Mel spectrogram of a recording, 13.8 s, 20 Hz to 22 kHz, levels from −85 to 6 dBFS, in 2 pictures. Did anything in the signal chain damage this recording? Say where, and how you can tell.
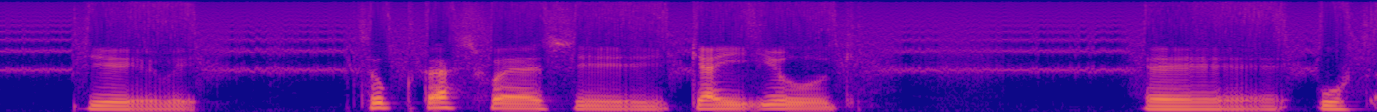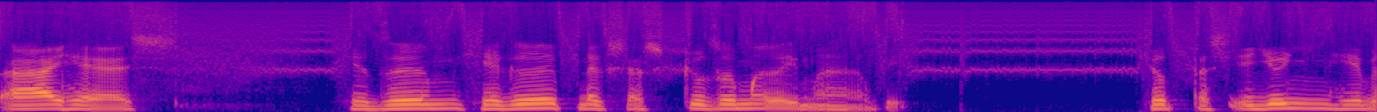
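Yes. Converter idle tones run through the whole clip: an idle tone sits in the pauses between phrases, and a grainy texture lies under the speech, about 19 dB below the signal, with its tone around 1.5 kHz. The damage happened at the converter stage. A delta-sigma converter working without dither settles into repeating bit patterns whenever its input gets small, and those cycles become an audible tone whose pitch follows the input's offset rather than the speech itself.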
